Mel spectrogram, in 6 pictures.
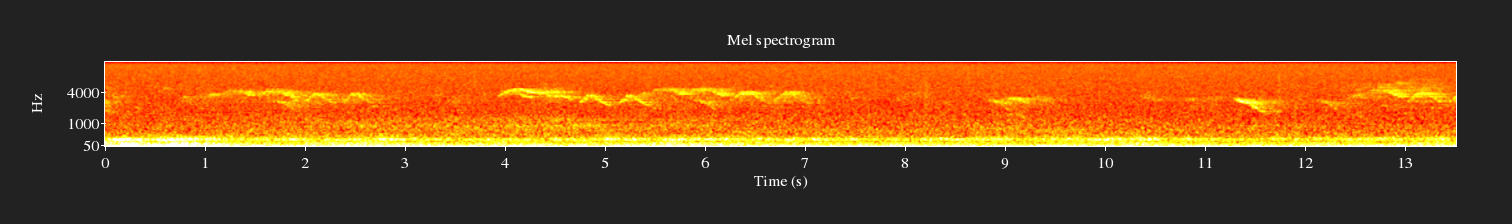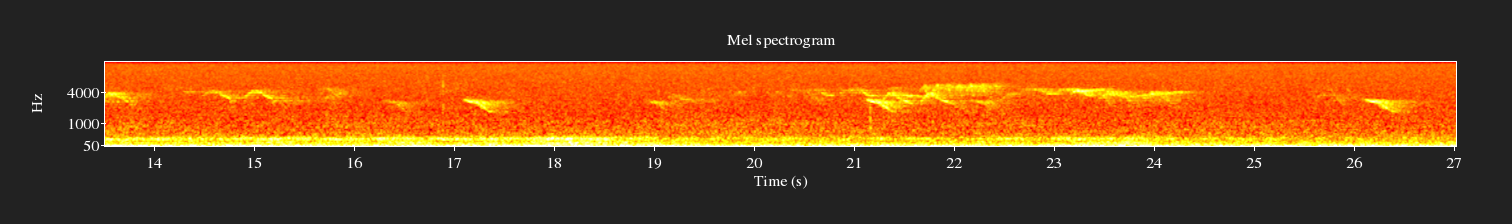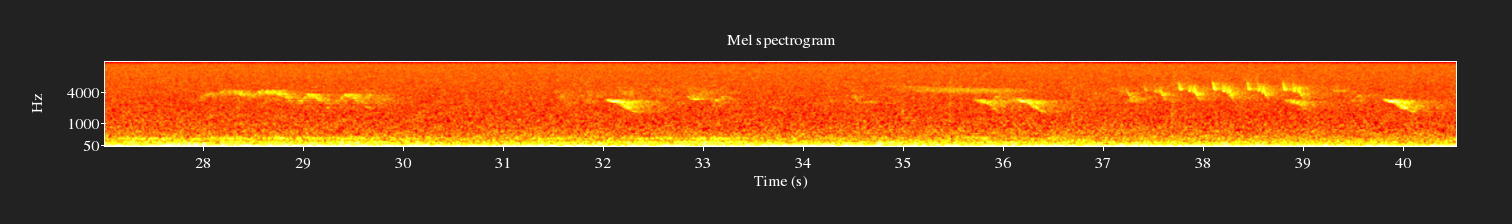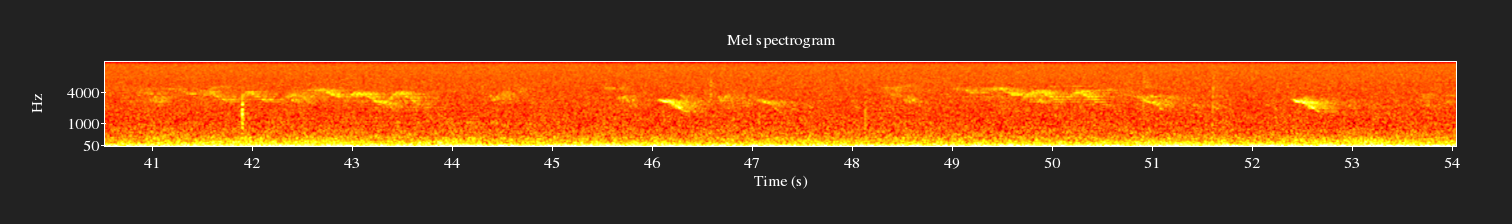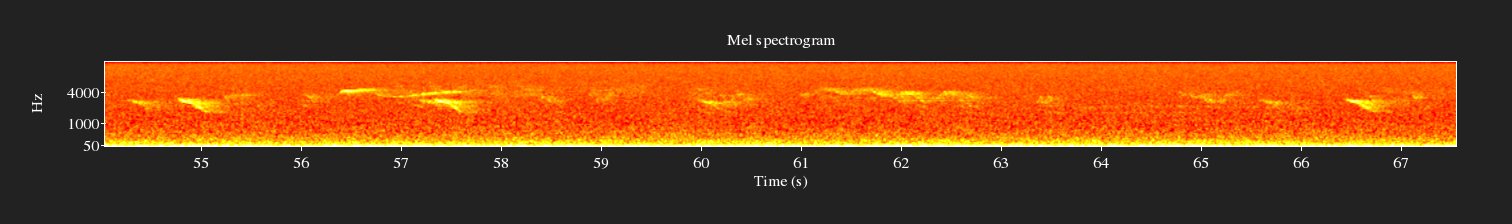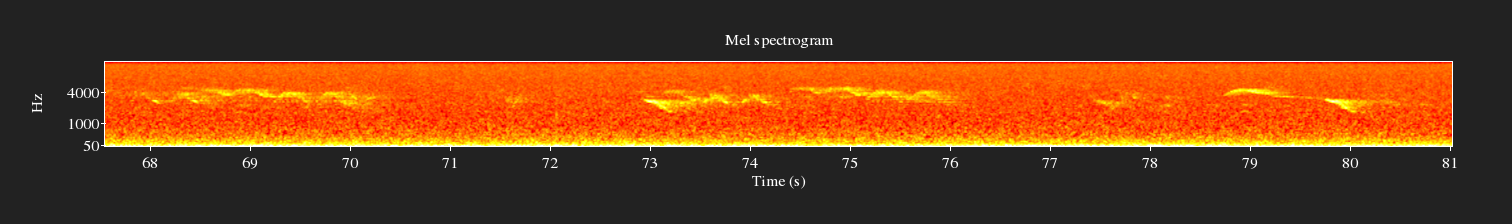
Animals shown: Black-throated Blue Warbler (Setophaga caerulescens)
Veery (Catharus fuscescens)
Pine Warbler (Setophaga pinus)
Swainson's Thrush (Catharus ustulatus)
Ovenbird (Seiurus aurocapilla)
Eastern Wood-Pewee (Contopus virens)

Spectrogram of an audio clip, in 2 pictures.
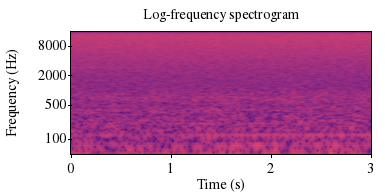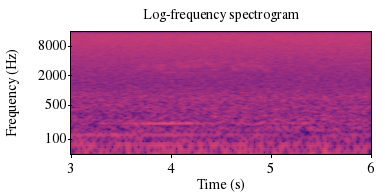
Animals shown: Purple Finch (Haemorhous purpureus)

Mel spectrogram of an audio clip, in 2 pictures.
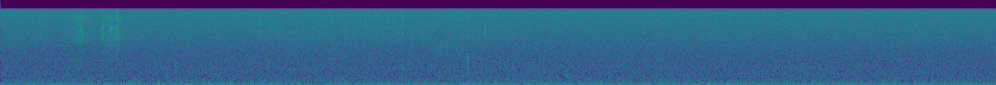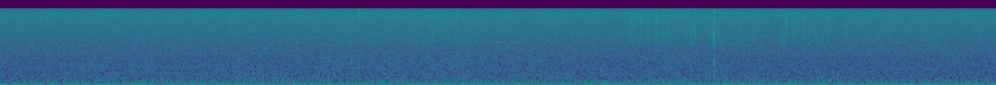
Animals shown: Black-capped Chickadee (Poecile atricapillus)

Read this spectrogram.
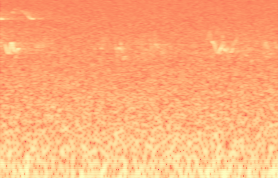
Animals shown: Black-and-white Warbler (Mniotilta varia)
Red-eyed Vireo (Vireo olivaceus)

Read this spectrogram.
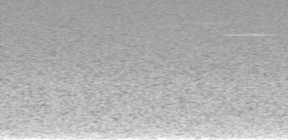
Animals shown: Black-throated Green Warbler (Setophaga virens)

